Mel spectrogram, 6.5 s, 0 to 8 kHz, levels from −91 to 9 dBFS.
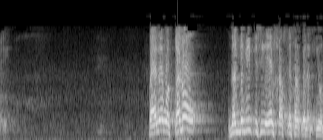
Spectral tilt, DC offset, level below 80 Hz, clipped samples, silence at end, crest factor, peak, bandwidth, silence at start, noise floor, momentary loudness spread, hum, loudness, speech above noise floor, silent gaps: -9.5 dB/octave; under 0.1%; -46 dBFS; under 0.1%; 0 s; 14 dB; 0 dBFS; 4.5 kHz; 0 s; -52 dBFS; 7 LU; none; -11 LUFS; 42 dB; none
